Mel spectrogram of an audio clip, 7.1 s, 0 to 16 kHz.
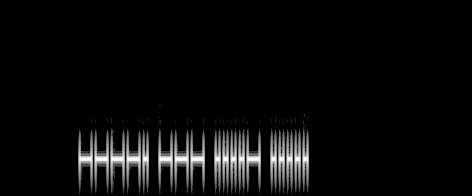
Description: Morse code, heard as a keyed tone, about 20 wpm, 700 Hz. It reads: 9O45
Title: Four Letter-Number Combinations - 20wpm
